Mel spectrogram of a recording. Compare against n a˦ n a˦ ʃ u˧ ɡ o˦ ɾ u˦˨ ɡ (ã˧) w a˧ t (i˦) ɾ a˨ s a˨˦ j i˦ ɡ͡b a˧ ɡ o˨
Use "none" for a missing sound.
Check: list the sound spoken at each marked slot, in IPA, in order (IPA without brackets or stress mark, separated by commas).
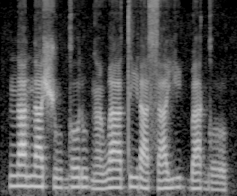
ã˨, i˧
